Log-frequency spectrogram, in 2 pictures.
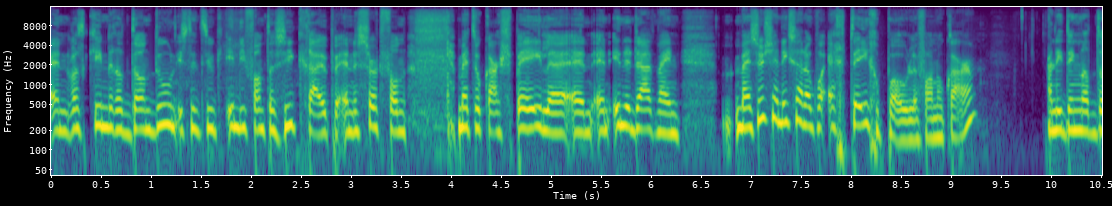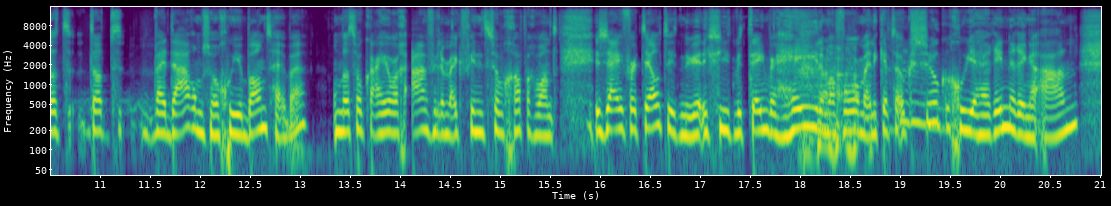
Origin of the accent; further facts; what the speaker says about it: North Brabant, Netherlands; Ik woon niet meer in Brabant, maar ik kom uit Brabant.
